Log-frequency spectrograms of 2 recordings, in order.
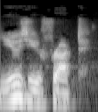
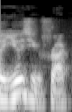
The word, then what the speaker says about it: usufruct: I believe it's pronounced usufruct.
